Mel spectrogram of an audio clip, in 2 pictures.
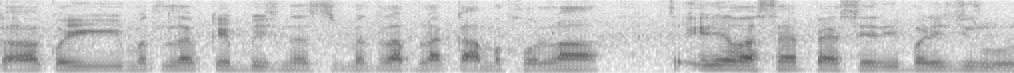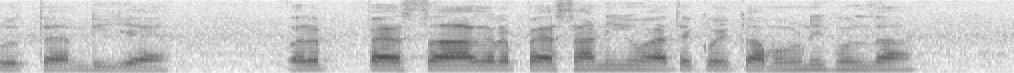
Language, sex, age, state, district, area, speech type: Dogri, male, 30-45, Jammu and Kashmir, Samba, rural, spontaneous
